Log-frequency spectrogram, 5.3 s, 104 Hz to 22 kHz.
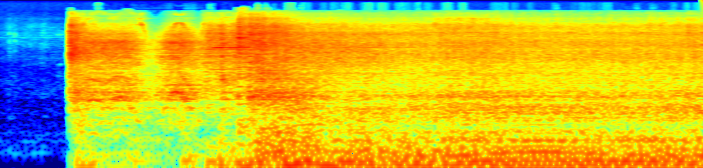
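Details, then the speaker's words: LS-swapped Ford LTD Crown Vic running open loop with no upstream or downstream O2 sensors fitted and no throttle cable: V8 fires right up and settles into a deep, steady idle; oil pressure being watched. "remember guys there is no down or Upstream O2 sensors but it will run an open loop for a little bit"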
